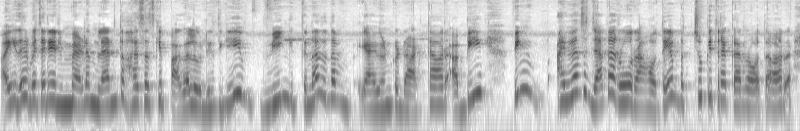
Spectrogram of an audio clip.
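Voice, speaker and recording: A woman narrating a fan story in a rapid, chatty way as channel host. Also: high voice, animated, highs cut off.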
